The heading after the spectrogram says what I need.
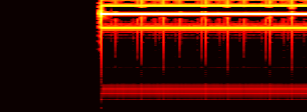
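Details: Simulated tinnitus: after brief silence, a steady, piercing high-pitched electronic tone, representing the ringing, whistling or buzzing heard in tinnitus.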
